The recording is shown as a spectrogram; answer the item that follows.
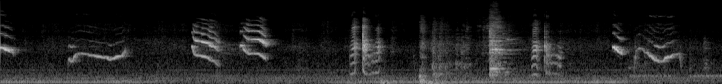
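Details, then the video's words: A talking parrot utters scattered phrases: wavering whistle-like tones, zigzag harmonic syllables and sharp clicks, interspersed with quiet gaps and a low background hum. "Talking parrot"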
